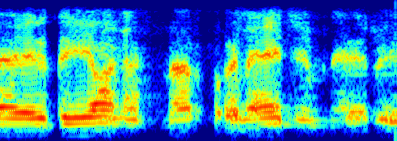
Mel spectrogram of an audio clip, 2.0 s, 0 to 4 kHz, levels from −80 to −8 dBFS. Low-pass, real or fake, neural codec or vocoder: 3.6 kHz; fake; codec, 32 kHz, 1.9 kbps, SNAC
